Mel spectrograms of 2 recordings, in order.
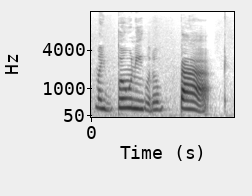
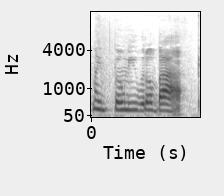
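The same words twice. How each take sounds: First: Higher, louder, slow mock singer voice; exaggerated mocking imitation. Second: Lightly put-on singer voice; a hint of mimicry of the singer; mocking imitation. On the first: Commentator mimicking the singer's little turn, loud hammed-up mockery. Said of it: "She's like". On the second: Commentator mimicking the singer's little turn, lightly mocking. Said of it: "she does a little turn".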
